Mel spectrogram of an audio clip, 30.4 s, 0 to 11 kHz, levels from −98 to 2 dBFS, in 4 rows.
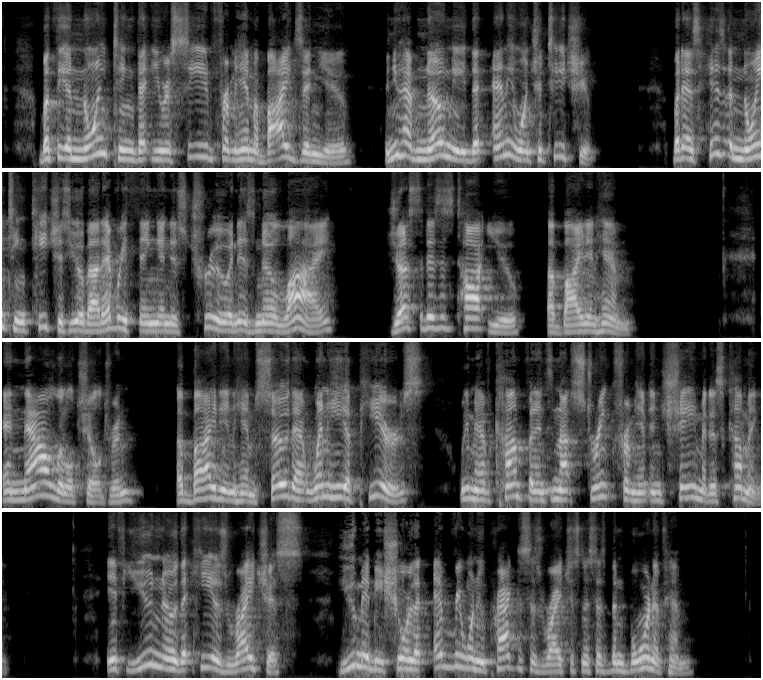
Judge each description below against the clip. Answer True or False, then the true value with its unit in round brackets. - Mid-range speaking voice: True (180 Hz)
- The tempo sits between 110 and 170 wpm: False (180 wpm)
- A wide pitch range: True (6.3 semitones)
